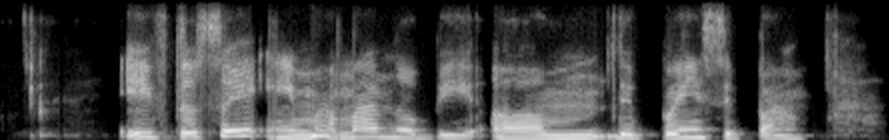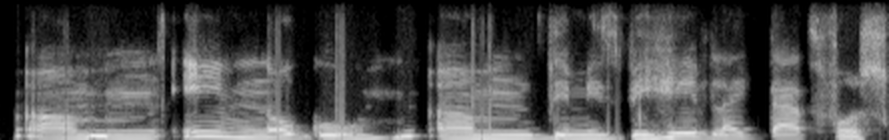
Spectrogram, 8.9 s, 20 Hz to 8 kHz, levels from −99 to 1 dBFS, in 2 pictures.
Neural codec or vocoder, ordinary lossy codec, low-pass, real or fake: none; Opus, 32 kbps; 7.2 kHz; real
